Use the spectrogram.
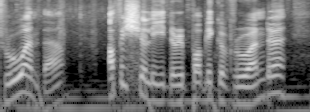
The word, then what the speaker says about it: Rwanda: Rwanda, if for those of you who don't know Rwanda, Rwanda formally pronounced as Rwanda, officially the Republic of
